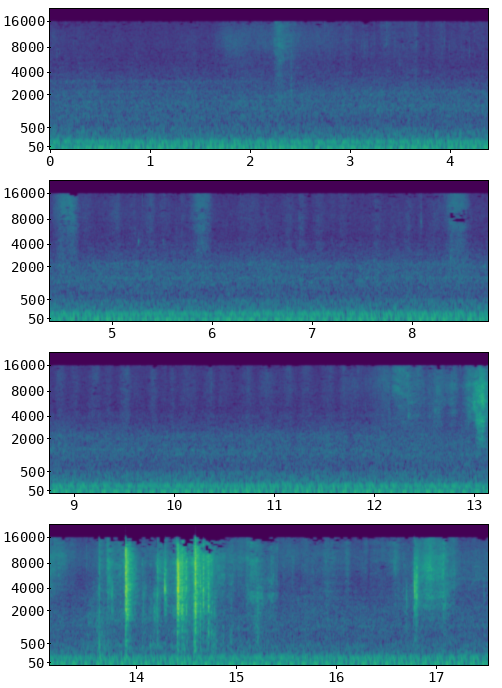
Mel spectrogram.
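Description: A steady low hum runs throughout, with faint scratching of a ballpoint pen on cereal-box cardboard. About three-quarters of the way in comes a louder burst of rubbing and rustling as a paper sheet is slid across the cardboard.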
